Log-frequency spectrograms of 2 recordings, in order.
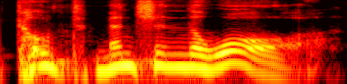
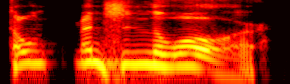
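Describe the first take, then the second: First: Slow, mock-stern Fawlty line; John Cleese line. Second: A touch higher, mock-stern repeat; John Cleese line. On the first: A hint of John Cleese warning about the war, slow. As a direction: lightly deliver Cleese's famous warning slowly. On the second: Host repeating the Cleese line to listeners, lightly mock-stern. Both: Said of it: "I am not John Cleese".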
